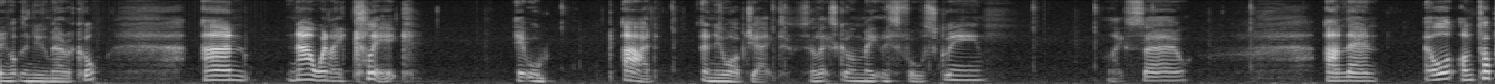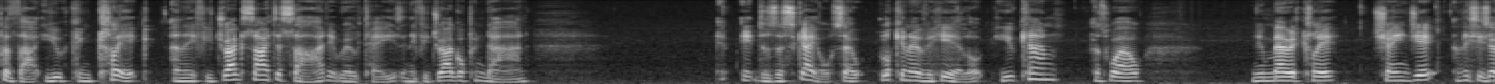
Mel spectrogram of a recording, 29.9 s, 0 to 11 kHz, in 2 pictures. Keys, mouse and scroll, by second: 3.8 click, 6.9 click, 10.2 click, 25.8 click, 29.2 click.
